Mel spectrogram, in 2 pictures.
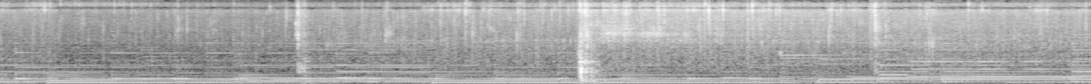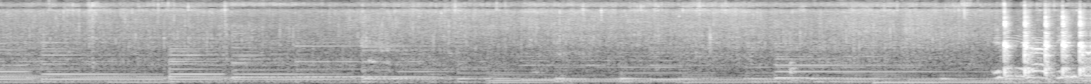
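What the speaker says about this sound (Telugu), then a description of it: "ఫ్రెండ్స్ ఇప్పుడు చికెన్ వేసేసుకుందాం" Chicken pieces for a methi chicken curry frying in a pan, giving a steady sizzling hiss throughout with a few soft stirring clinks and a sharper knock near the end.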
